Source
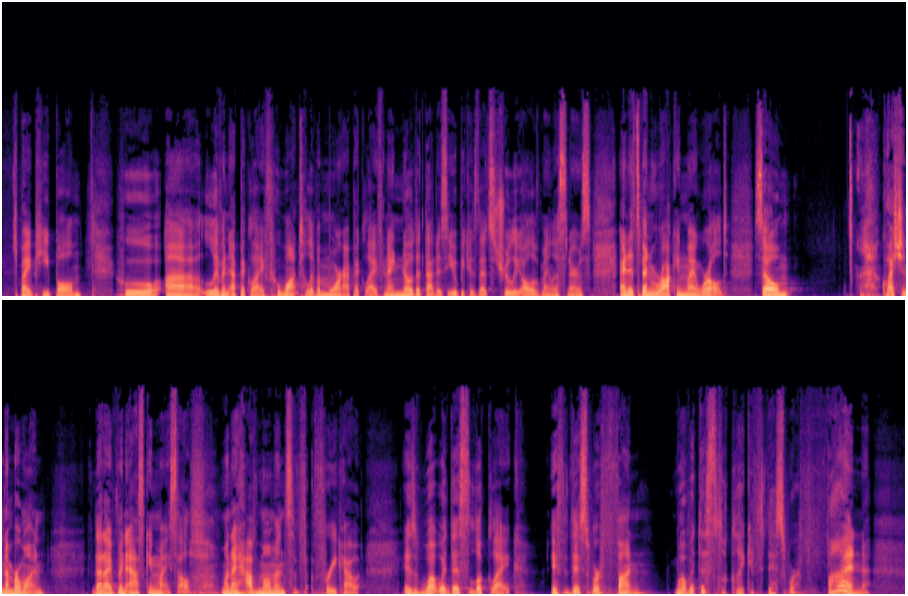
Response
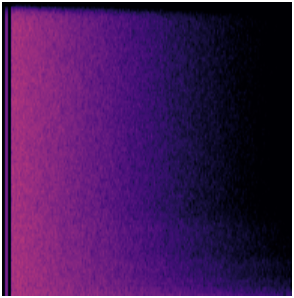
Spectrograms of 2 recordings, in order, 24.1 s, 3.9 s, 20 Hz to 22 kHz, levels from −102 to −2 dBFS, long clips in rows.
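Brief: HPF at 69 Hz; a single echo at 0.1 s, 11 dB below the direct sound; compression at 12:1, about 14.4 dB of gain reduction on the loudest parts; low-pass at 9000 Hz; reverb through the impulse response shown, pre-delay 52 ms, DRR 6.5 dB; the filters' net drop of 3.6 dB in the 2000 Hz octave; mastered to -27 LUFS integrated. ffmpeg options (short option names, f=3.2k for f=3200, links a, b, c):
-filter_complex "[0:a]highpass=69,lowpass=9k,equalizer=f=2k:t=o:g=-4.5,acompressor=threshold=-28dB:ratio=12,aecho=1:1:100:0.282,asplit=2[a][b];[1:a]atrim=start_sample=2205,adelay=52[c];[b][c]afir=irnorm=-1:irlink=0,volume=-11.5dB[d];[a][d]amix=inputs=2:normalize=0,volume=6.5dB"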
